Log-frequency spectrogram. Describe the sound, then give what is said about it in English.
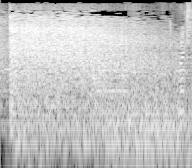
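A loud, sustained roll of thunder that breaks in suddenly and keeps rumbling steadily for a couple of seconds, its dense, noisy crackle filling the whole clip with no voices. “A little thunder in the background.”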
